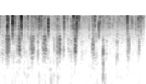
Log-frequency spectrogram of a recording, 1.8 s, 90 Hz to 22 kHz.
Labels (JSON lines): {"label": "biophony, grazing", "recorder": "SoundTrap 300"}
